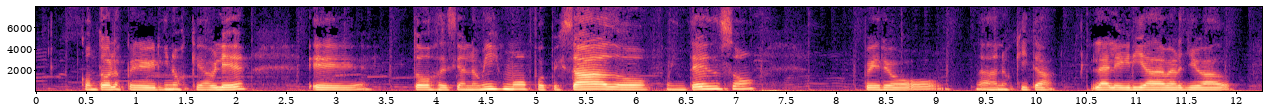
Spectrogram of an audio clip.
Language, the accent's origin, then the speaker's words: Spanish; Wilde, Buenos Aires Province, Argentina; Soy acá de Wilde.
